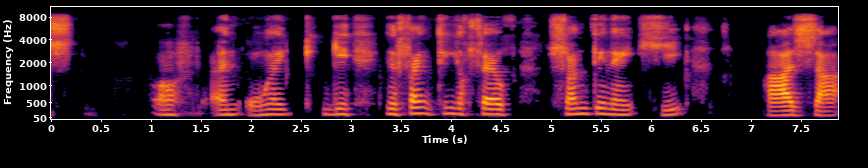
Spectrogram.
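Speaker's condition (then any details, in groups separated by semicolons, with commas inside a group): Cerebral palsy; unable to walk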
